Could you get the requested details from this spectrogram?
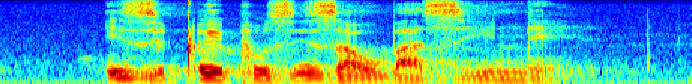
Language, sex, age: Zulu, male, 20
